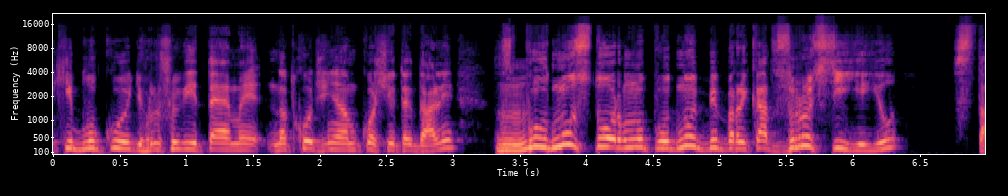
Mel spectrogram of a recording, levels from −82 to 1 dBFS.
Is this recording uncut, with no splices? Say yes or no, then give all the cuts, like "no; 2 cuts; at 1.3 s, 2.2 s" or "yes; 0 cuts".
yes; 0 cuts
